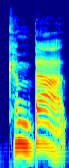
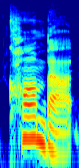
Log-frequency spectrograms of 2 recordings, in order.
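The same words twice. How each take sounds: First: The stress is on the second syllable. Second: The stress is on the first syllable. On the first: It is used as a verb meaning to fight something. "The accent goes on the on the second syllable" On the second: It is used as a noun. "if you say it as a noun"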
